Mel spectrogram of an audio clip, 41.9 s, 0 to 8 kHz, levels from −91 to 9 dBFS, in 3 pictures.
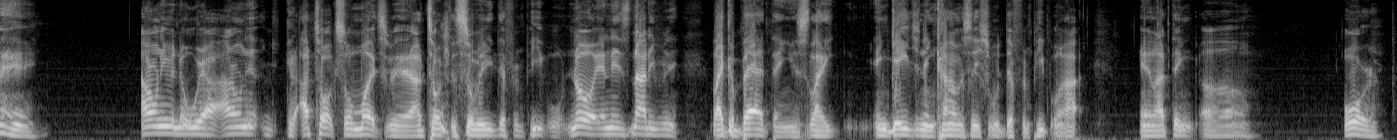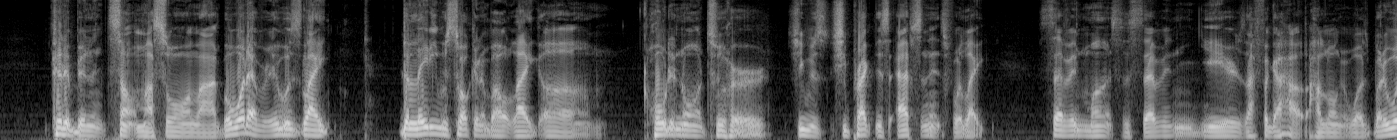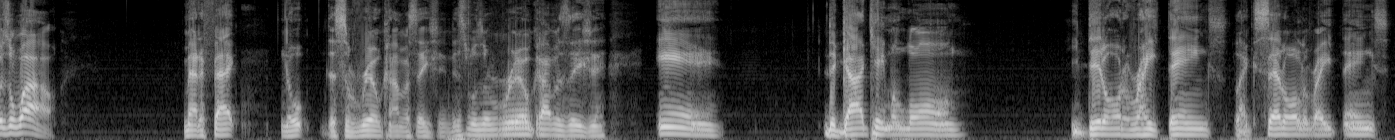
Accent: American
